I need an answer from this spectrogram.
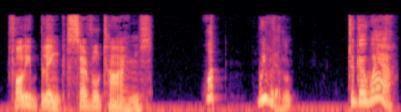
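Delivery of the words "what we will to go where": sharply higher and louder, caught off guard; startled. A narrator's reading. Folly hearing they must leave home, startled and loud. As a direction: blurt it out in disbelief.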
